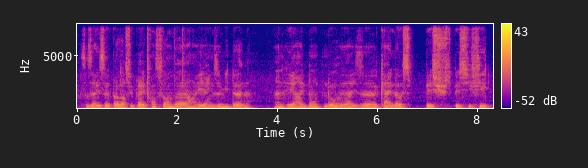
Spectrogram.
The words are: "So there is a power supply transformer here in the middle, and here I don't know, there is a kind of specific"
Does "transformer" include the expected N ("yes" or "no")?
no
